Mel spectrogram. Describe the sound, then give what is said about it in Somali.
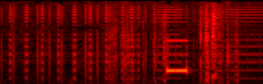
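A caller's telephone line cutting off mid-call, with thin, narrow-band crackle and clicking followed by a single short steady tone, then a brief garbled burst before the line fades. “dhegeystahaasna qadka telefoonka ayaa ka go-ay”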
